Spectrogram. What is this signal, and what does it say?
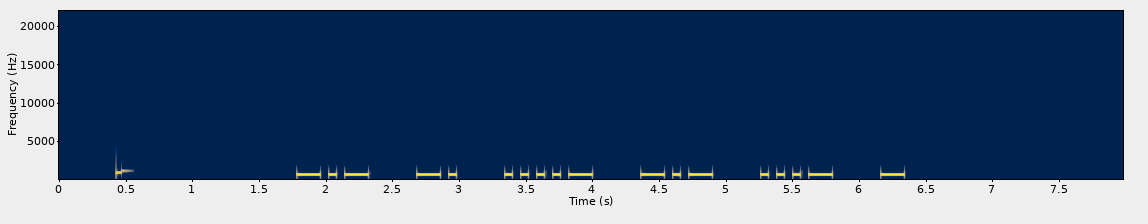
Morse code, heard as a keyed tone, about 20 wpm, spaced as for 14 wpm, 700 Hz. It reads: KN4KVT
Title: 207 Lesson 33g - Letter j - Call Signs 20wpm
